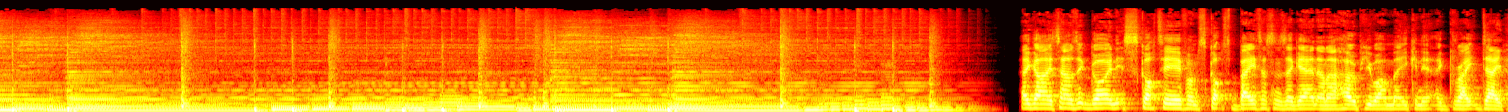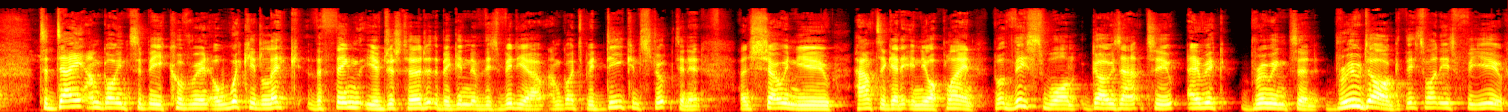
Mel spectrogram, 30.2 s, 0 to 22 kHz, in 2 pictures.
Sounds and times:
Speech: 10.2 - 30.1.

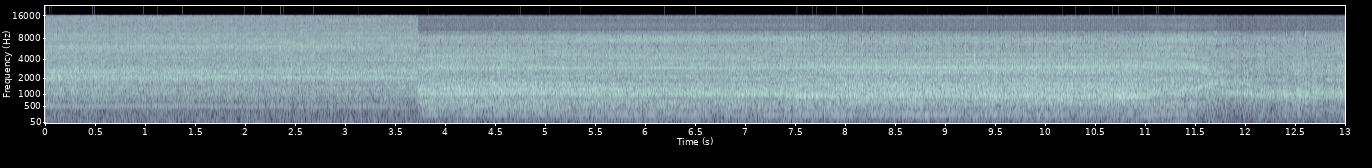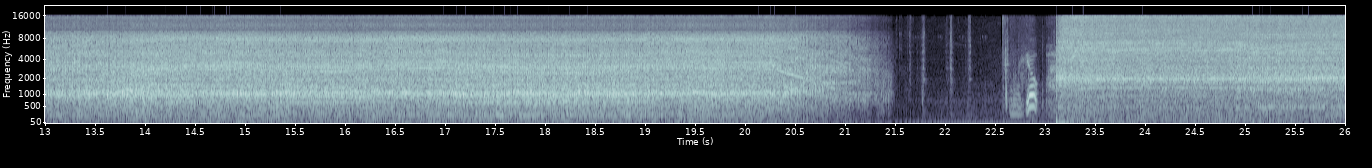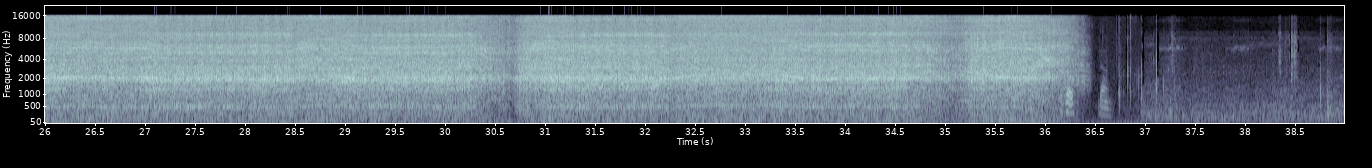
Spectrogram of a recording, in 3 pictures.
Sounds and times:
Power tool: 0.0 - 21.5, 23.0 - 36.6.

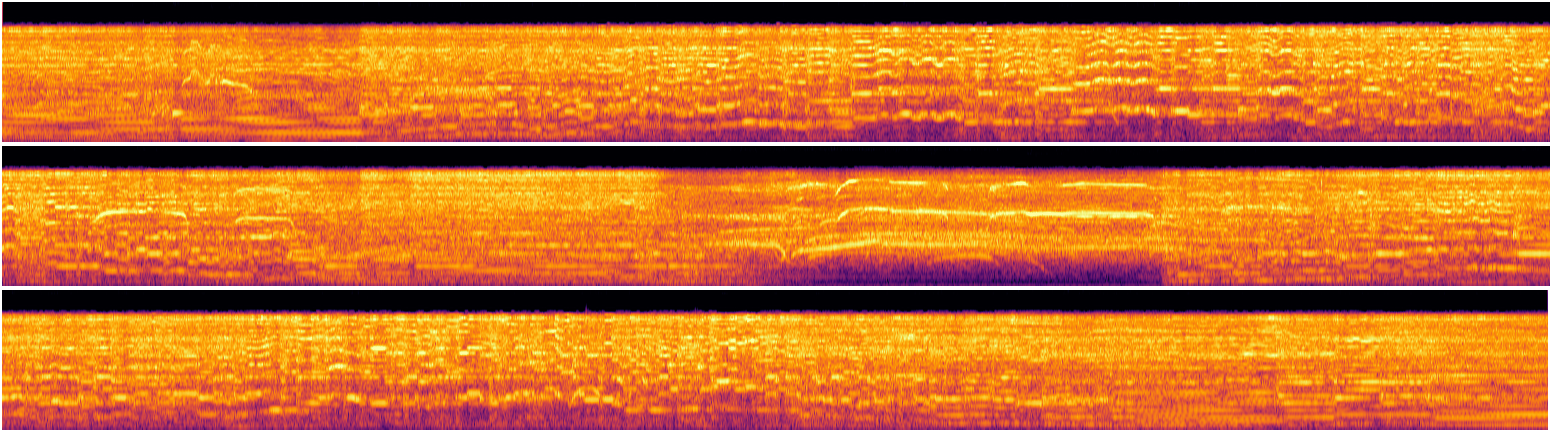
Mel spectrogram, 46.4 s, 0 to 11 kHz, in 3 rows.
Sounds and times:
Bass guitar: 0.0 - 22.8, 27.1 - 46.4
Electric guitar: 0.0 - 23.5, 26.8 - 46.4.

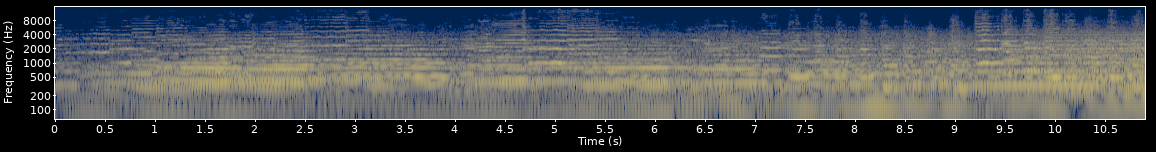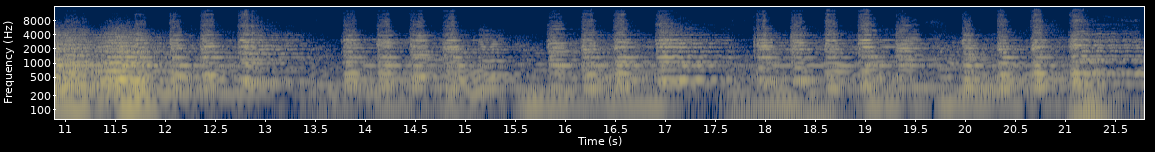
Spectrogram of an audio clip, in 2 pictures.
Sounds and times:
Violin, fiddle: 0.0 - 21.7.

